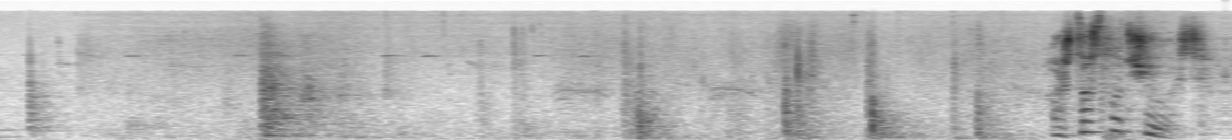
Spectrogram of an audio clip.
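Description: A young woman hurries down stairs with quick footsteps.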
